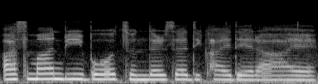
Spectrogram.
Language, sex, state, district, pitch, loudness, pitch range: Hindi, female, Arunachal Pradesh, Papum Pare, 220 Hz, -14 LUFS, 215-235 Hz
